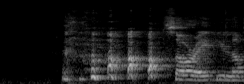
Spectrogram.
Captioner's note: laughs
